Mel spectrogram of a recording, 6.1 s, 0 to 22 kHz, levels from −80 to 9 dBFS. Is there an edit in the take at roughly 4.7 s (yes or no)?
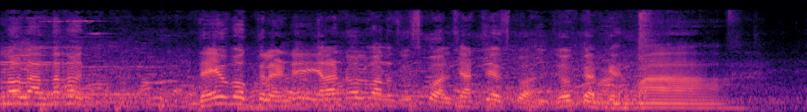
yes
